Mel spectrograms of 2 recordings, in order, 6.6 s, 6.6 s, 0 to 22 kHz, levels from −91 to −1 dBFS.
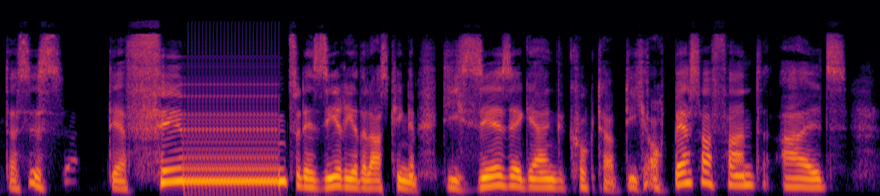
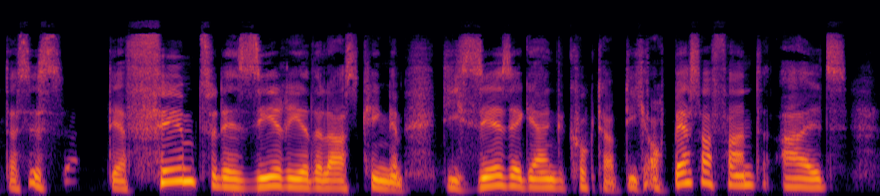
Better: second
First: audio freezing; at 1.5 s for 0.5 s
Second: none

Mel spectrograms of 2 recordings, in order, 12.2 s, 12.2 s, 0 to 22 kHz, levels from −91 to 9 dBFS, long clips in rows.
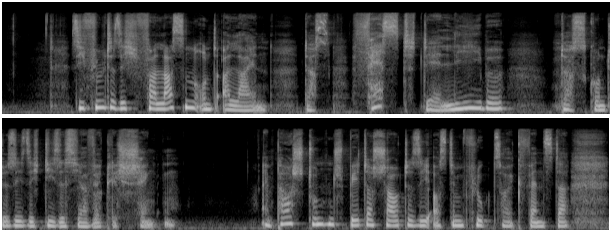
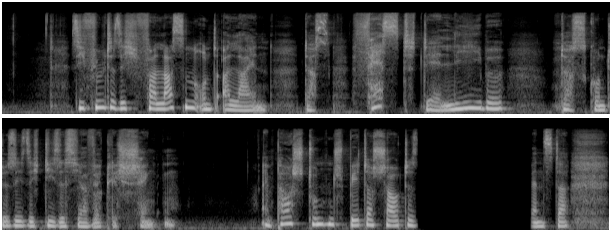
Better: first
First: none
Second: audio cutting out; at 10 s for 1 s

